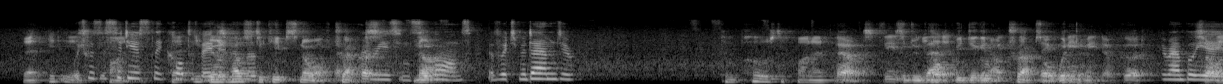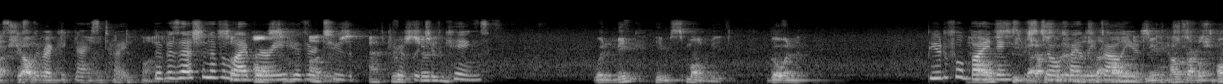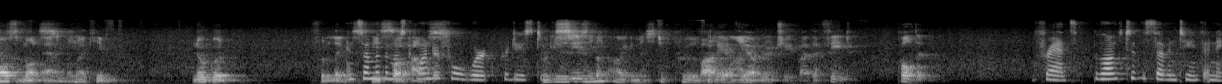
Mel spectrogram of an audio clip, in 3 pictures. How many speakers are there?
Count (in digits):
4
